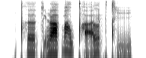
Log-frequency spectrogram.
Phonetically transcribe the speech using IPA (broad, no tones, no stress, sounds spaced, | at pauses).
pʰ ɘː k ḭ ɳ a ɓ a̤ w pʰ a̰ l ɘ k tʰ ḭ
